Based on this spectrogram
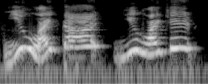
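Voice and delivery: high mock accusation from readers who went in for plot. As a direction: mimic a smug reader catching you out. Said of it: "come back at me being like".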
